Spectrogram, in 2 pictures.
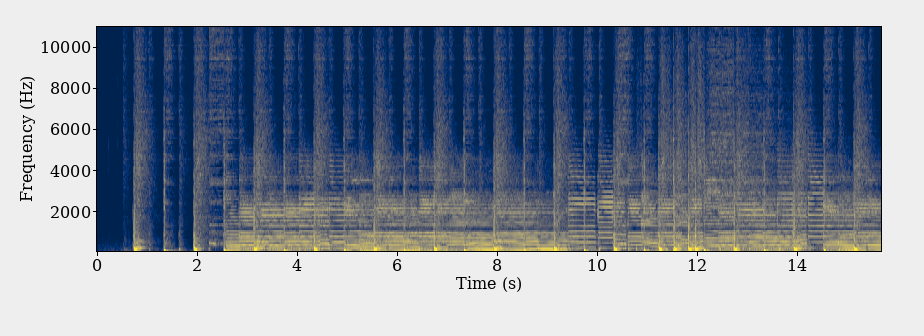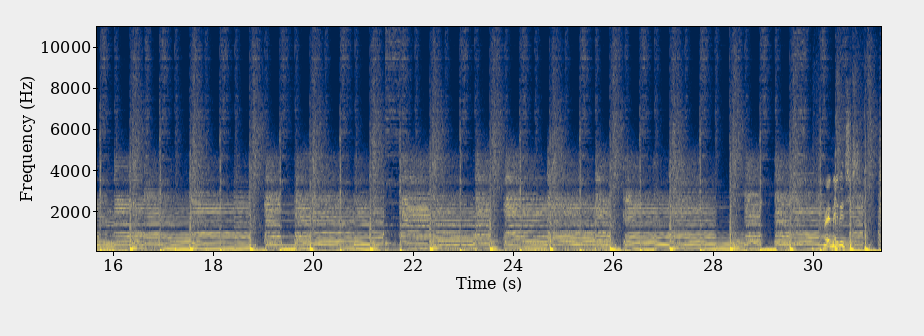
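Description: Telecaster-style electric guitar playing rhythm chords with hammered-on fills in time with a recorded drum-kit groove. A few separate hits come first, and the full beat and guitar settle in about two seconds in and keep an even tempo.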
